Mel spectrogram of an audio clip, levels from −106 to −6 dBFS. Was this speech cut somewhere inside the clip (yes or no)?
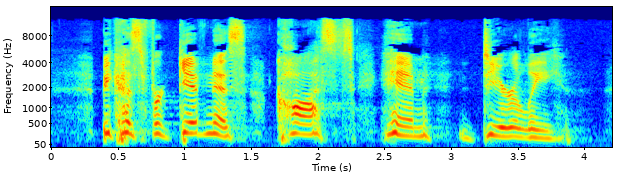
no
